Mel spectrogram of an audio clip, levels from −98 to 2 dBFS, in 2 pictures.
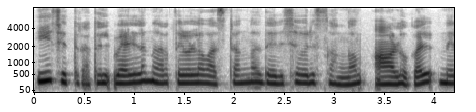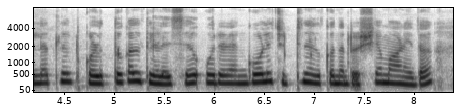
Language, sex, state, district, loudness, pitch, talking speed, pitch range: Malayalam, female, Kerala, Kollam, -15 LUFS, 235 Hz, 120 wpm, 220-250 Hz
